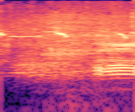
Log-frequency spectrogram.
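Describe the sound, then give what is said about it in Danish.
Wildebeest grunting on the savanna amid a dense, breathy background, with a louder, buzzy nasal grunt rising near the end of the short stretch, as if several animals are calling. “Gnuer”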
